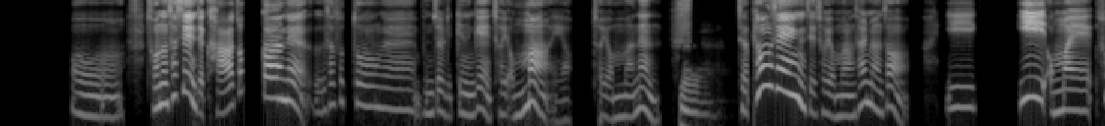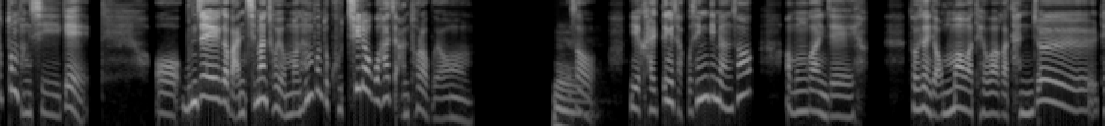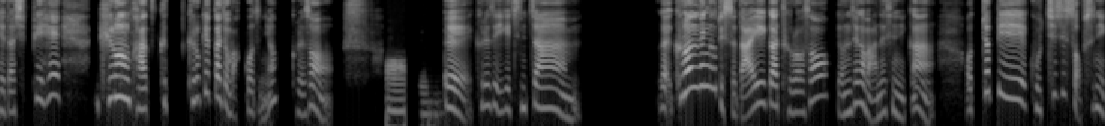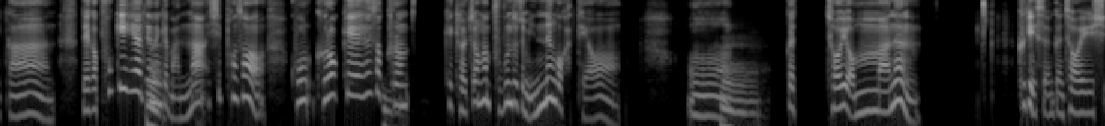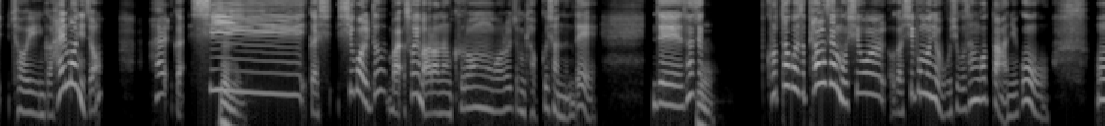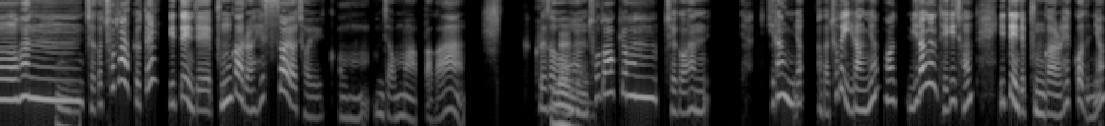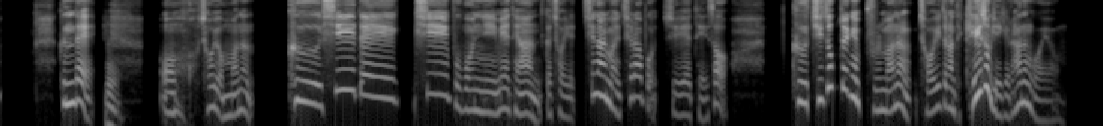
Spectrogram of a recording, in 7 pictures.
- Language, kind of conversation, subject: Korean, advice, 가족 간에 같은 의사소통 문제가 왜 계속 반복될까요?
- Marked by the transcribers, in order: other background noise; tapping; lip smack; background speech; sniff; "친할아버지에" said as "칠하버지에"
